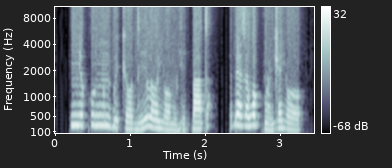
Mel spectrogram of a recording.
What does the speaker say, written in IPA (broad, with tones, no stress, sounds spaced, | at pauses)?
ɲ e˦ kʷ ɨ˦ ŋ ũ˦ n ɓ ɨ˨ t͡ʃ oː˨ d iː˨˦ l oː˧ j oː˨ m ɡ iː˨ k͡p aː˧ t | ɗ ɛ˦ z ə˦ w ɔ˦ kʷ ã˨ d͡ʒ ɛ˧ j oː˨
